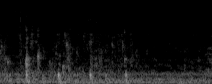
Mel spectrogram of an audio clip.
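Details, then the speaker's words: BMW with past sunroof leak problems, floor wet after rain, mic close to floor: four soft watery plops and drips low under the floor; likely rainwater trapped in floor pan, plug likely to drain it; water in floor pan. "Yeah, if you uh don't exactly know what that is, I'd have to guess it's rain water."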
